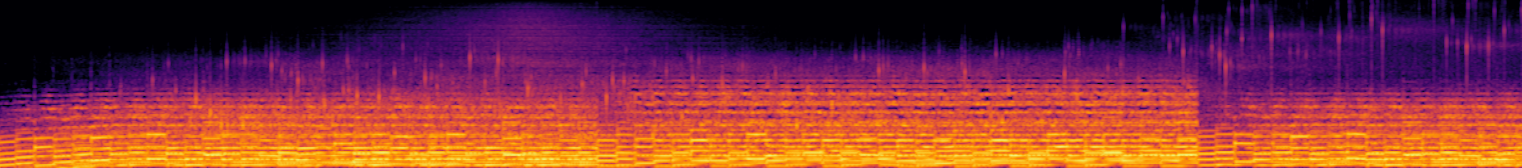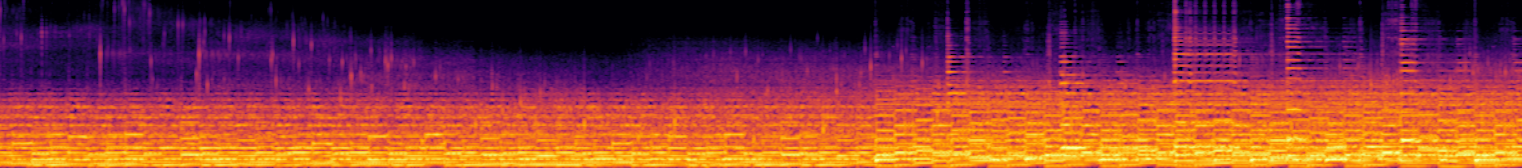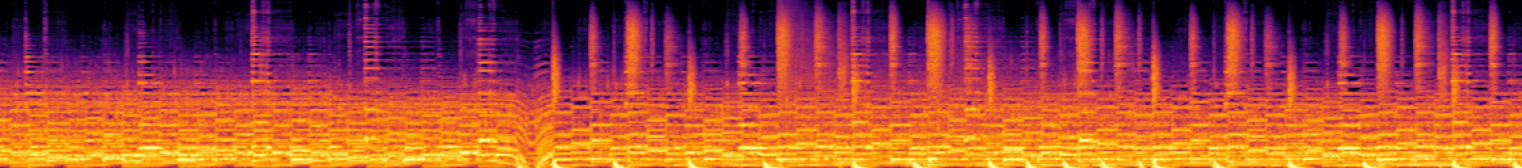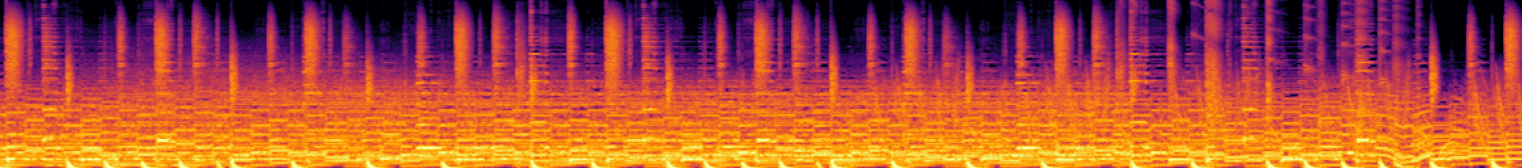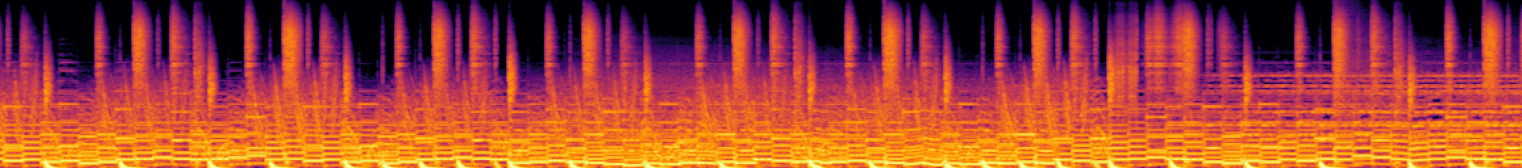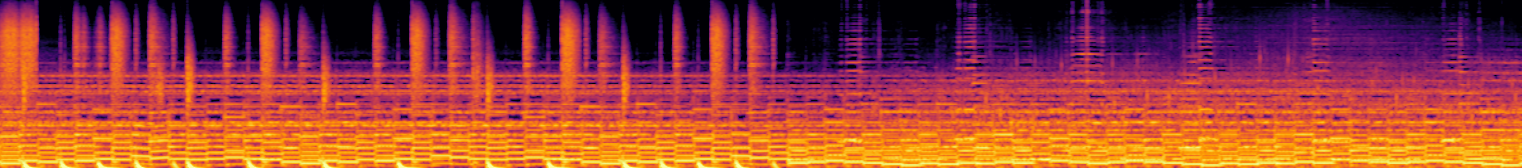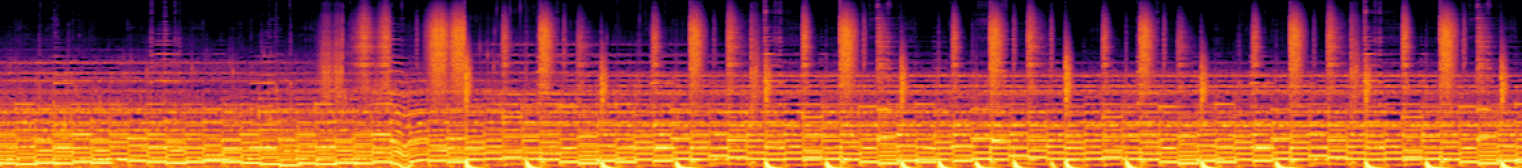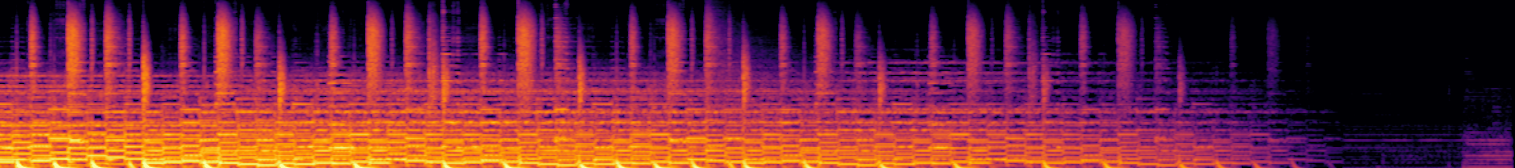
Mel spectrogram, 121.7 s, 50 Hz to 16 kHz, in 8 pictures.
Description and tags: OHC 454 - Cavernous
Cavernous Cave Synth Beat Soundscape Glitch
Beat, Cave, Cavernous, Glitch, Soundscape, Synth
